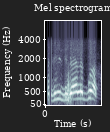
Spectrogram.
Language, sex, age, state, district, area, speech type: Assamese, male, 60+, Assam, Darrang, rural, conversation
